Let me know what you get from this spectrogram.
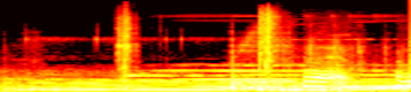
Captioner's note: camera shutter click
